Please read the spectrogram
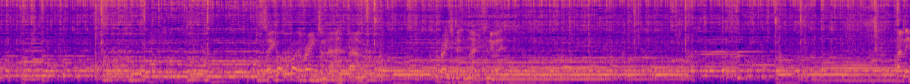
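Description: Homemade solenoid lyre's strings sounding through its pickup: held notes that open and close in steps as felt dampers are lifted by its microswitch keys. It is quite noisy even between notes, which the maker says spoils the effect of opening the strings.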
